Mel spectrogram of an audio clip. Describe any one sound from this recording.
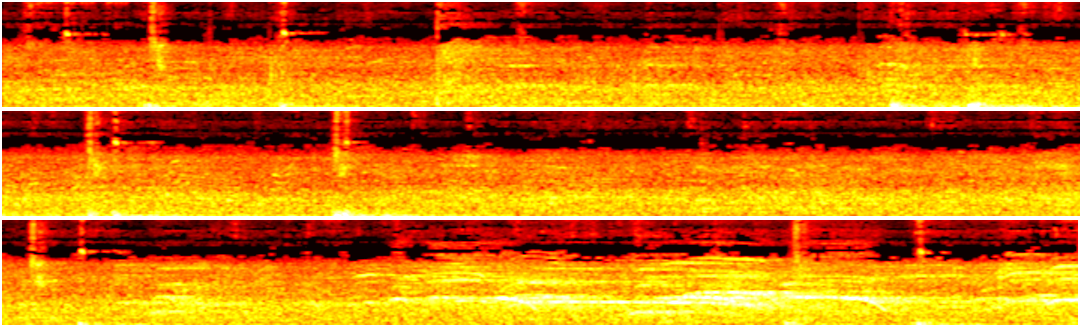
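Bare feet thump and stamp on a mat.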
